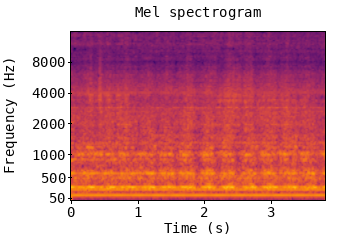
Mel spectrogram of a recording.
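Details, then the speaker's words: Pool pump at pool opening, not yet primed: a steady motor hum with a wavering, pulsing surge as water creeps up slowly back and forth. The pump is surging because it has not caught prime. "I don't know if you can hear it but you can hear the surging or it goes like this so what's happening is the water is coming up like this really slowly it's kind of back and forth back and forth like [Music]"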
